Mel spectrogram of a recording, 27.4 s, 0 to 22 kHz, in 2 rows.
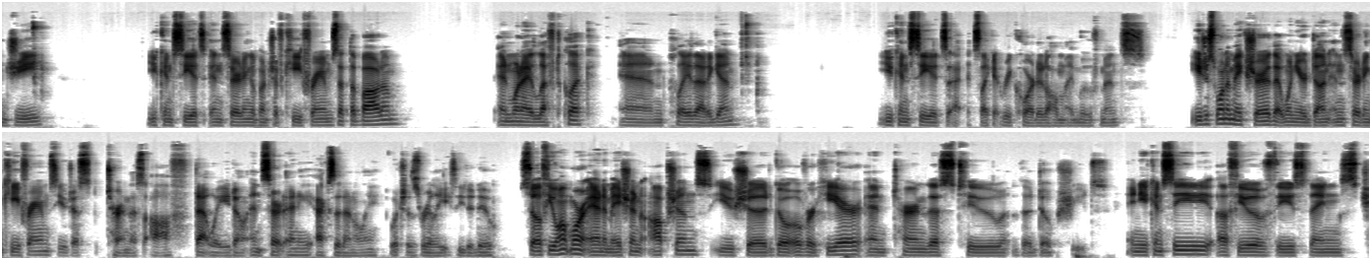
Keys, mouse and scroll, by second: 0.3 g, 6.1 space, 7.2 click, 7.4 space, 15.1 click, 22.0 click, 24.4 click.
